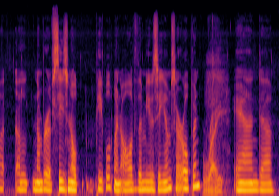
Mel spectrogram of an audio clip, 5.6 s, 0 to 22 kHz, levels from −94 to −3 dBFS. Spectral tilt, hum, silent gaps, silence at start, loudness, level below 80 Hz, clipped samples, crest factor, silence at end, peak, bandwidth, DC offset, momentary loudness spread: -6.5 dB/octave; none; none; 0 s; -23 LUFS; -48 dBFS; under 0.1%; 16 dB; 0.1 s; -6 dBFS; 15.5 kHz; under 0.1%; 9 LU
